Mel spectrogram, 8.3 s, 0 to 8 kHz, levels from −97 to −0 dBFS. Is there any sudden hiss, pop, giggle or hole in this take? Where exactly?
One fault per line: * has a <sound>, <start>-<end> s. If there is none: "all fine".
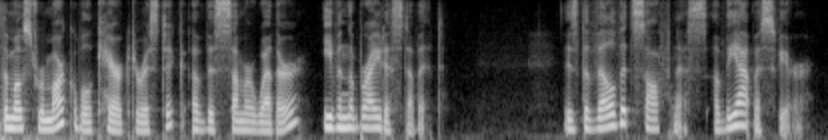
all fine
